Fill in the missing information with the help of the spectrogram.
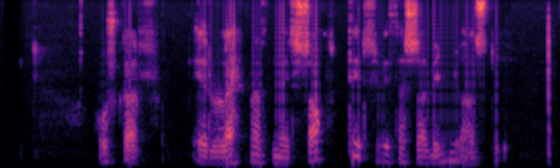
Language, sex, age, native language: Icelandic, male, 40-49, Icelandic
